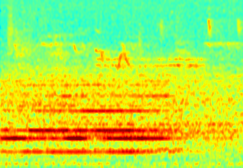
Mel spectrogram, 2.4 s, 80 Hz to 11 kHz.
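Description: Faint, distant blast of a diesel locomotive's twin-tone horn: a steady chord held for just under two seconds, then cut off. It comes from the EMD WDP4 at the head of a departing train.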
